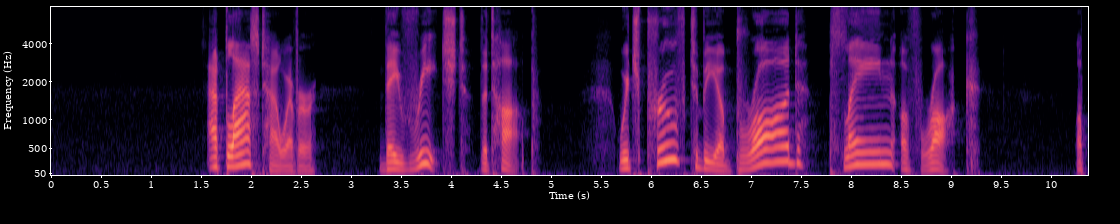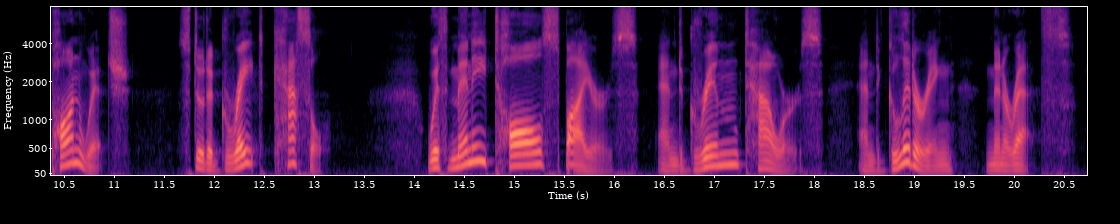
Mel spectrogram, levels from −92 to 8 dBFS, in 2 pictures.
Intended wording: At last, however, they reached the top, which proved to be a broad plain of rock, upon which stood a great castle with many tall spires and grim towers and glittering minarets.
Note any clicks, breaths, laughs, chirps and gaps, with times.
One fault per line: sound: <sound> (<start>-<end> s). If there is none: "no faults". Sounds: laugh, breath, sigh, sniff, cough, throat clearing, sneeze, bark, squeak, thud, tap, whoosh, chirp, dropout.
no faults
